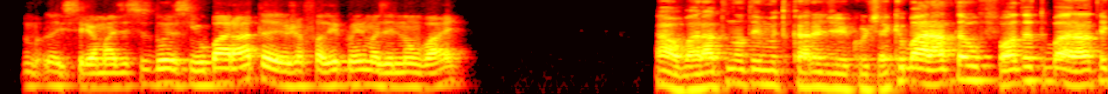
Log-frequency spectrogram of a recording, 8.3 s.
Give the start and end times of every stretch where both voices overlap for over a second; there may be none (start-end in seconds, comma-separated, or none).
none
